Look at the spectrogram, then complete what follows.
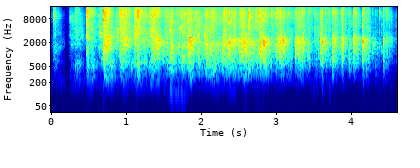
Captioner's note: audience applauds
